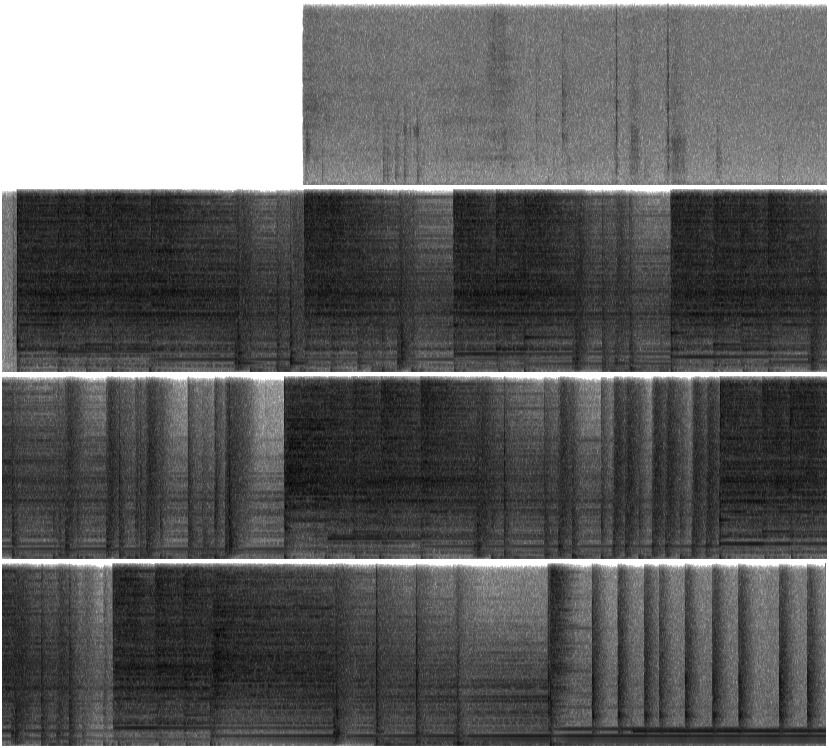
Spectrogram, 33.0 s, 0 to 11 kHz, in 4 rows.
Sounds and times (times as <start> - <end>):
Drum kit: 8.4 - 32.9.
